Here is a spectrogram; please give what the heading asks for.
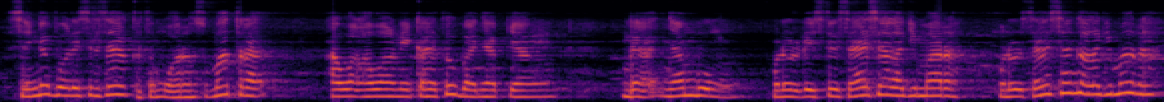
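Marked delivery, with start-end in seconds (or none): none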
